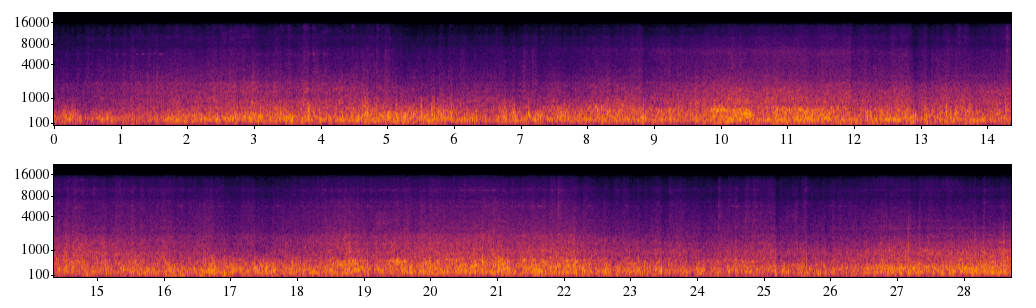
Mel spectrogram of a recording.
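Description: Ride-on miniature train rolling steadily along its track, the steady noise of its wheels running on the rails heard from inside an open-sided passenger car.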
